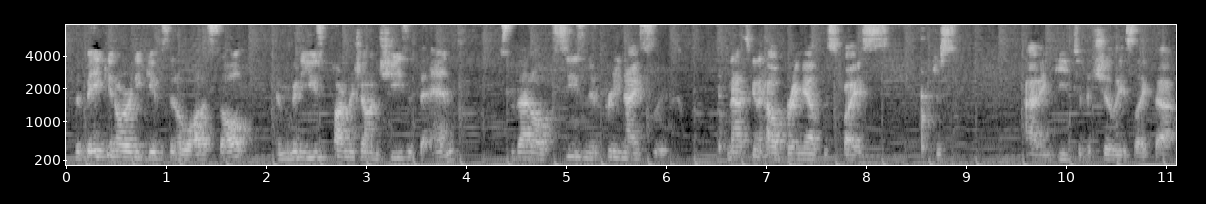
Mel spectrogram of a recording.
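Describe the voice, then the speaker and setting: This man talks at a fairly quick speed while clear music plays behind him. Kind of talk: tutorial. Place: kitchen.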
